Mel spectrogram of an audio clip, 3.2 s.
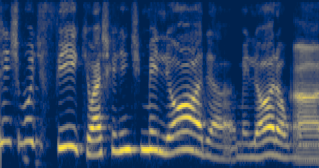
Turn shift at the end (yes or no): yes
